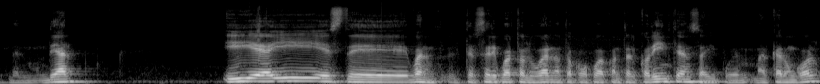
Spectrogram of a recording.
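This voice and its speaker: A man in his sixties from Chile, a former footballer telling his career story in a relaxed, reflective way with frequent fillers. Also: fairly low pitch. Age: 60s. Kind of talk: casual interview storytelling.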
